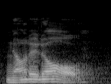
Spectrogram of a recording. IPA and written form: nɑt æt ɔl (Not -at- all)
